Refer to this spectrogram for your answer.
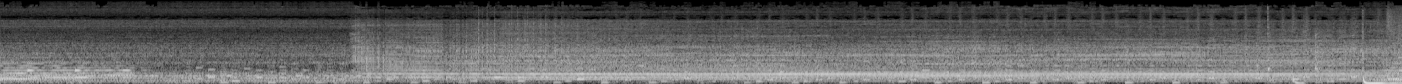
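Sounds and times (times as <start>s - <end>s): electric power tool running: 3.4s - 11.8s
background music with a beat: 5.2s - 14.0s.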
